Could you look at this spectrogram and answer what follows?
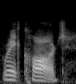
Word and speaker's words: record: The OR makes like an sound. Record. Record. Good. Record. Make that like record is technically not incorrect, just not in this context. Yeah. So To record something, that would be correct. But record is how you should pronounce it, like as a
